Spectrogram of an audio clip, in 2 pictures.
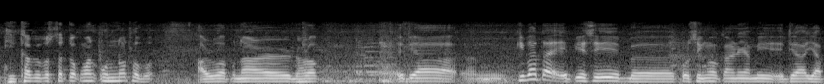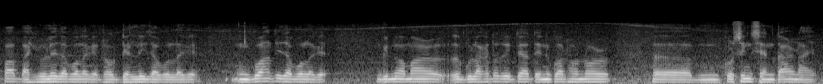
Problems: constant background noise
